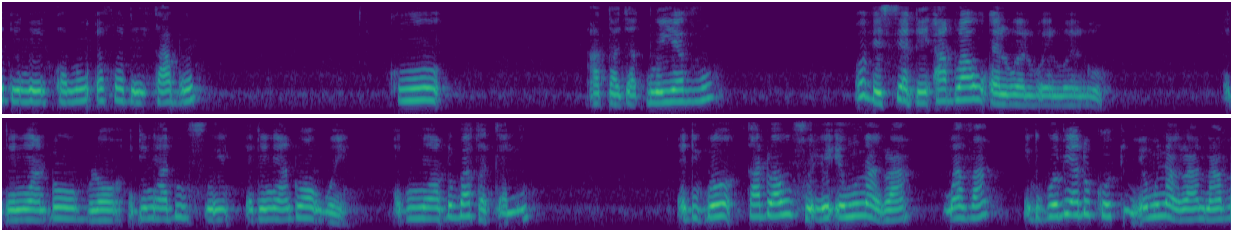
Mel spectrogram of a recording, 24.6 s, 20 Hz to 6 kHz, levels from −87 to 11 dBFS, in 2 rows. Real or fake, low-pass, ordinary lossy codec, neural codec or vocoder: fake; 5.4 kHz; MP3, 32 kbps; codec, 16 kHz, 4 kbps, FunCodec, trained on Chinese and English, 50 frames a second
